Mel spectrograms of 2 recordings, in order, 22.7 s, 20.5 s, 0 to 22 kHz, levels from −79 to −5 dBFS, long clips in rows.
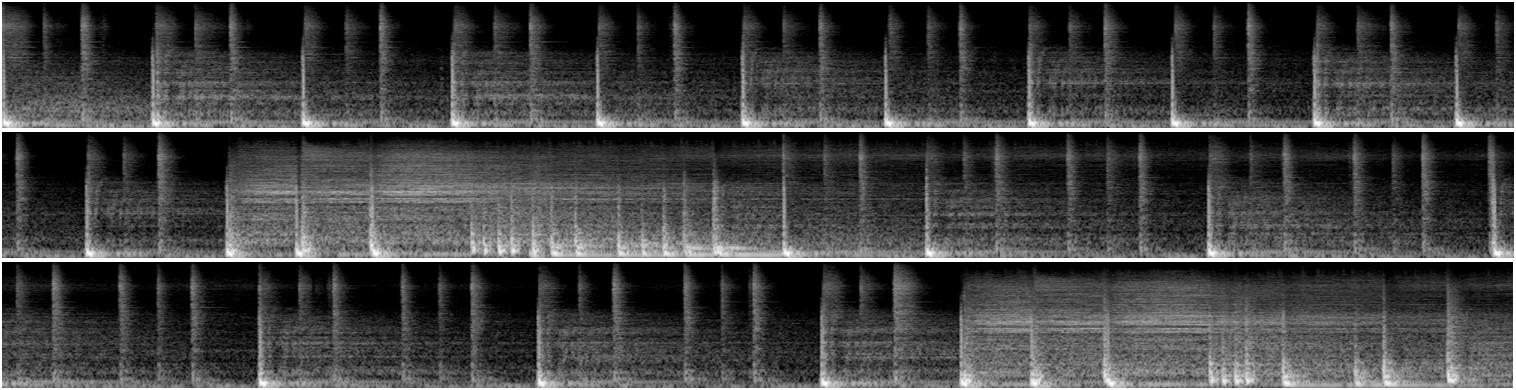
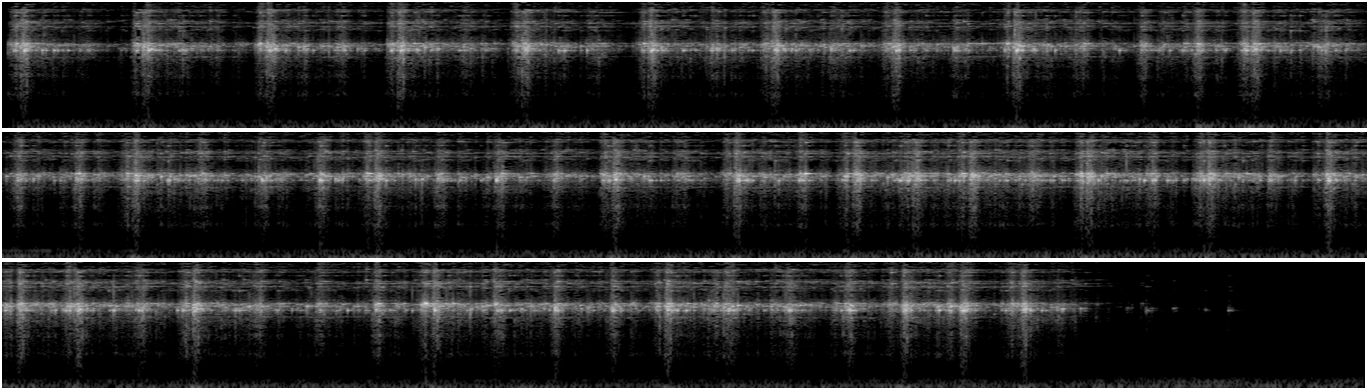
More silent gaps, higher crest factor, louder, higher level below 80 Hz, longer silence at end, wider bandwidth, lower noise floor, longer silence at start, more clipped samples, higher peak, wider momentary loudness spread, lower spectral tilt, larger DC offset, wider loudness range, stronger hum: neither; about the same, 20 dB vs 24 dB; about the same, -22 LUFS vs -24 LUFS; first, -32 dBFS vs -68 dBFS; second, 0 s vs 1.4 s; about the same, over 20 kHz vs over 20 kHz; second, -40 dBFS vs -64 dBFS; about the same, 0 s vs 0 s; neither; about the same, -2 dBFS vs -2 dBFS; first, 16 LU vs 8 LU; first, -5.5 dB/octave vs 6 dB/octave; neither; first, 6 LU vs 3 LU; neither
